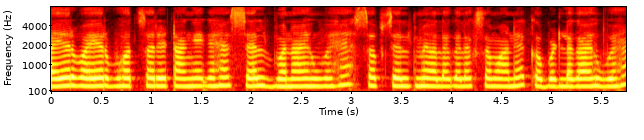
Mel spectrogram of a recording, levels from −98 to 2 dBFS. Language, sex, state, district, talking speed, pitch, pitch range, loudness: Hindi, female, Jharkhand, Garhwa, 230 wpm, 270 Hz, 260-275 Hz, -15 LUFS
